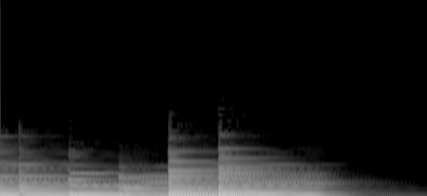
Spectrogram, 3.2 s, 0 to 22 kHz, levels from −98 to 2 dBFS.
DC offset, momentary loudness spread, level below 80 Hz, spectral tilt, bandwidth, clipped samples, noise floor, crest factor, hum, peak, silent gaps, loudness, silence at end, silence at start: under 0.1%; 10 LU; -42 dBFS; -9.5 dB/octave; 6.6 kHz; under 0.1%; -70 dBFS; 16 dB; none; -16 dBFS; none; -30 LUFS; 0.65 s; 0 s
